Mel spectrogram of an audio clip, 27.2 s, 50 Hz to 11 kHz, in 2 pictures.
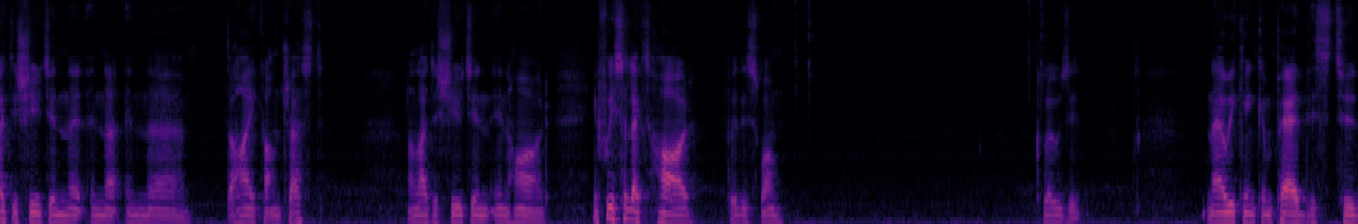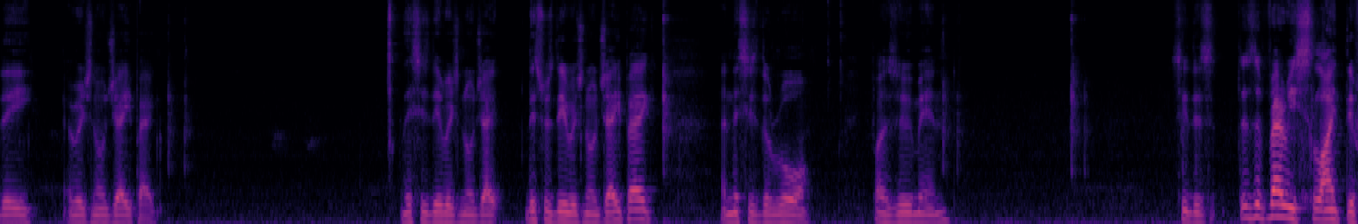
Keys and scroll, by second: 15.2 Right, 20.2 Left, 23.0 Right, 24.2 Left, 25.4 Right.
